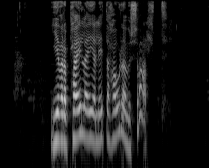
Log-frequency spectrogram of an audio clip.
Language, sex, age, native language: Icelandic, female, 40-49, Icelandic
